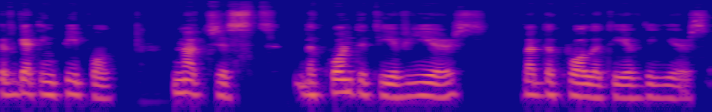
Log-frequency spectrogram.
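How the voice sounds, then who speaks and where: A man from Portugal, a native Portuguese speaker, lecturing in English as a university professor, explaining haltingly with repeated words and rhetorical questions. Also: mid-range voice, darkish tone. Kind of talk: academic lecture to an audience.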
